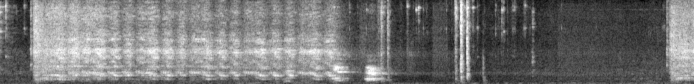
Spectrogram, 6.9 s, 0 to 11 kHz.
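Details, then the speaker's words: 1996 Toyota Corona with a new computer box just fitted: starter spins the engine steadily about three seconds but it never fires; crank no start because the relay was not connected. "Kakatapos lang naikabit na namin kanina yung pina ko ayaw pa rin siyang mag-start dahil d sa h pala nakakabit yung relay"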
